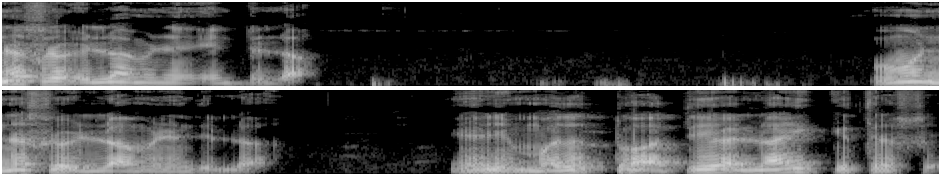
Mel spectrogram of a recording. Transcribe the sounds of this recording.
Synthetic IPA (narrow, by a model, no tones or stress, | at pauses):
nɐsɾoʔilːaːmɪnɦɪ̃nd̪ilːa̰ː | ʊ̰mãnɐsɾo̰ɪlːaːmɪnɪnd̪ɪlːa̰ː | ja̰nḭmɐd̪ɐd̪̚t̪oa̰ːt̪ieɐ̰lːaːɦikit̪ɐɾɐ̰fse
